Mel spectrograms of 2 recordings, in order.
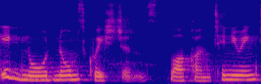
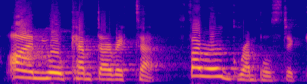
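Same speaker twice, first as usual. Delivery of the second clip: louder, blunt gnome voice; grumpy gnome; 5 semitones higher, 10 dB louder than usual. Acted. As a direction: announce yourself like a cranky little gnome. Grumpy gnome introduces himself.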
